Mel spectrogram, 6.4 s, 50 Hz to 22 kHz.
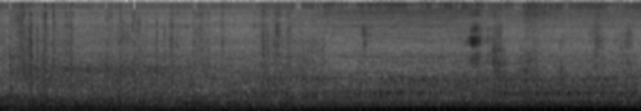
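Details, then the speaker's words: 1985 Nissan 300ZX Turbo 5-speed, stone-cold engine just started, on cold high idle: smooth, even low-pitched rumble slowly building, no ticking, knocking or misfire; healthy engine. "Okay. So, now um the comment was about the sound. Right now, we're going to be on high idle."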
